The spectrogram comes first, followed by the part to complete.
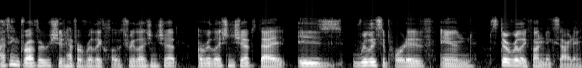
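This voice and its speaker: A man at medium pitch with an unremarkable speaking voice, ordinary pitch variation and a moderate pace, over a quiet background. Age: 20s. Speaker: university student, interviewee. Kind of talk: interview.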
